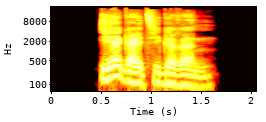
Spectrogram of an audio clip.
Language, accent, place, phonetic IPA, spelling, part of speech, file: German, Germany, Berlin, [ˈeːɐ̯ˌɡaɪ̯t͡sɪɡəʁən], ehrgeizigeren, adjective, De-ehrgeizigeren.ogg
- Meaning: inflection of ehrgeizig: 1. strong genitive masculine/neuter singular comparative degree 2. weak/mixed genitive/dative all-gender singular comparative degree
